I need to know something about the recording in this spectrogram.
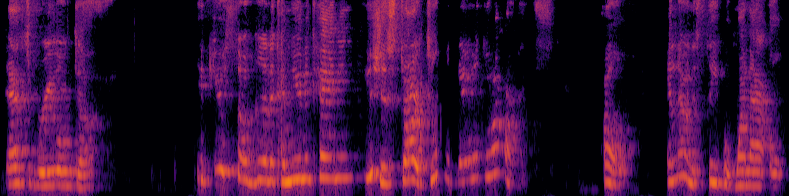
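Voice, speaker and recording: A woman's voice: sits high, expressive, moderate pace, darkish tone, roomy sound, rough recording. A woman playing a crude, funny, slangy babysitting friend in a comedy script table read. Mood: blunt, stern. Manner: blunt, slangy, sassy.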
